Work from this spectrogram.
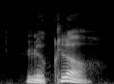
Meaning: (noun) chlorine; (verb) inflection of chlorer: 1. first/third-person singular present indicative/subjunctive 2. second-person singular imperative
- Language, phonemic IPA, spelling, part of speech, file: French, /klɔʁ/, chlore, noun / verb, Fr-chlore.ogg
